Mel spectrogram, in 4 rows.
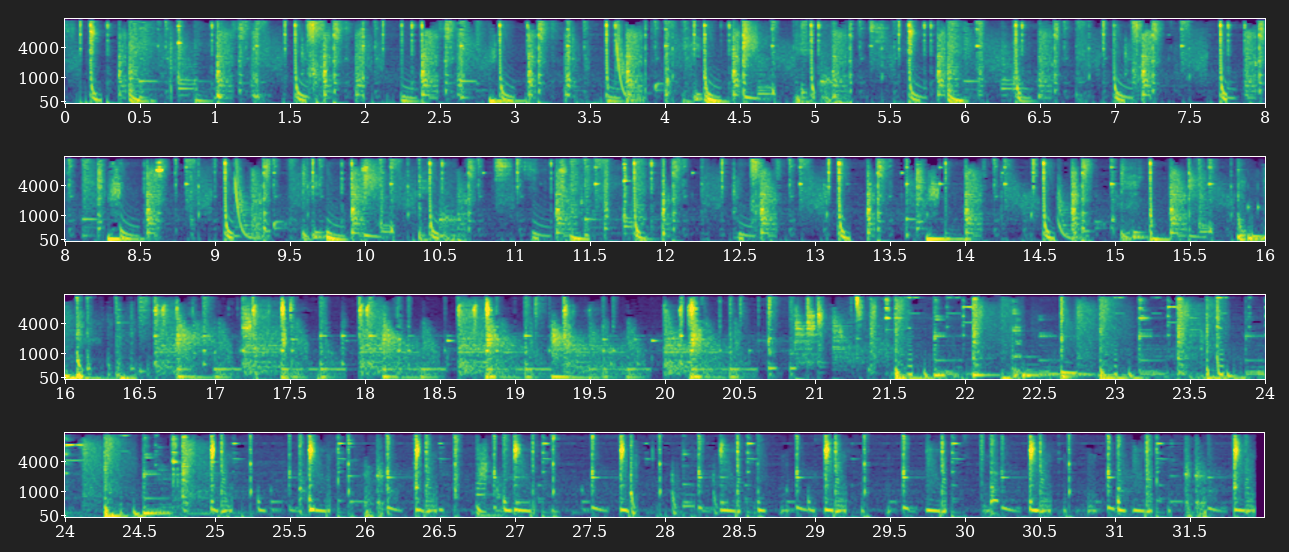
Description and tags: This loop has been created using the program Live included Ableton 5and krypt electronic sequencer drums plug in in the packet of reaktorelectronic instrument 2 xt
